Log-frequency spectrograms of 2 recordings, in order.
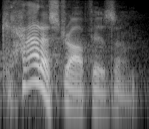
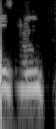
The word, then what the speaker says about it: catastrophism: which is what's called catastrophism. Catastrophic. Catastrophism. I think he put the emphasis on the wrong syllable. Yeah, it's usually catastrophism.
